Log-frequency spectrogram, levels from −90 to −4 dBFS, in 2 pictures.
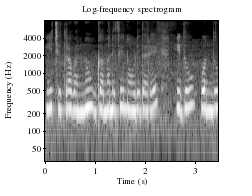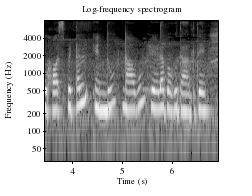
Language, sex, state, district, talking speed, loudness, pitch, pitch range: Kannada, female, Karnataka, Bangalore, 85 wpm, -17 LUFS, 245 Hz, 230-255 Hz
